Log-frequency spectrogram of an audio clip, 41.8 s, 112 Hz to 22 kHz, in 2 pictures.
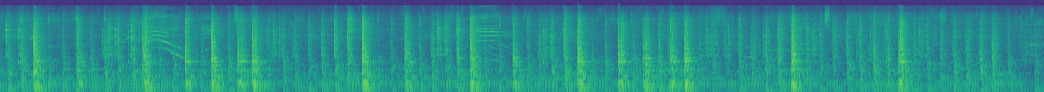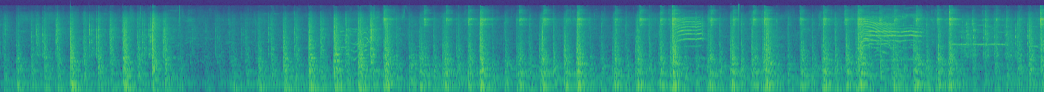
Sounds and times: Drum: 0.0 - 41.7.

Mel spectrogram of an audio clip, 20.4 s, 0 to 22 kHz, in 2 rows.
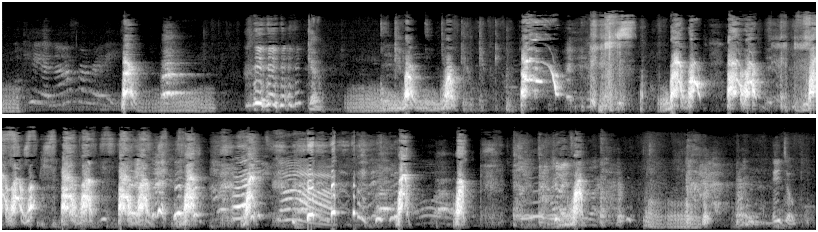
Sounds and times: Bow-wow: 1.5 - 2.6, 5.0 - 5.8, 6.5 - 7.0, 8.3 - 13.4, 15.1 - 16.1, 17.3 - 17.6.

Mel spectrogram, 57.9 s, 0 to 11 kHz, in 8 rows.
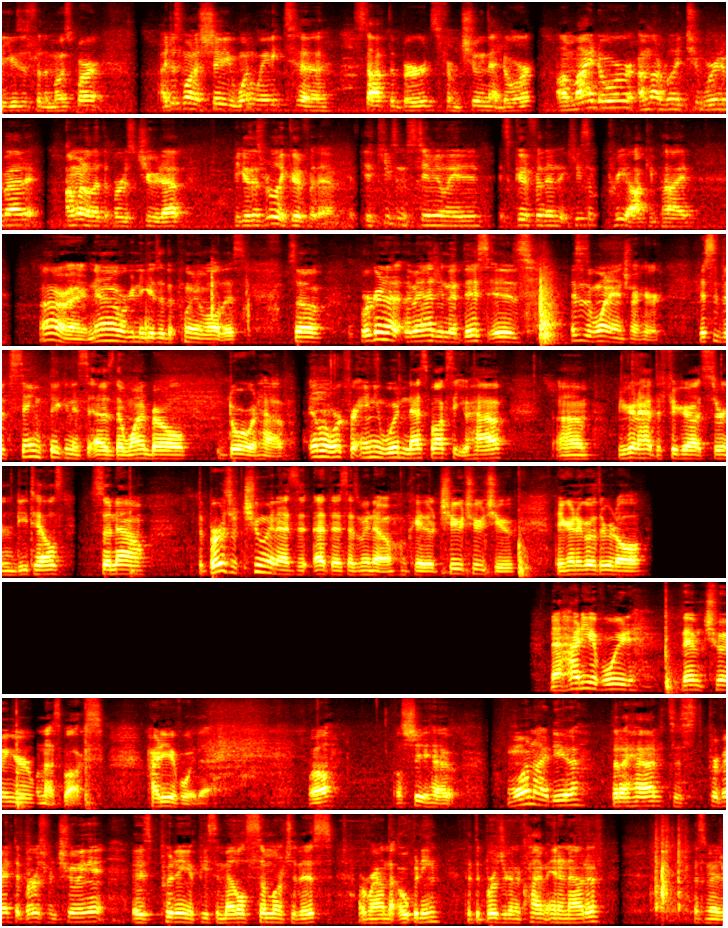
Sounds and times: Speech: 0.0 - 1.0, 1.6 - 14.2, 14.8 - 35.5, 41.7 - 45.7, 46.5 - 56.8, 57.5 - 57.8.

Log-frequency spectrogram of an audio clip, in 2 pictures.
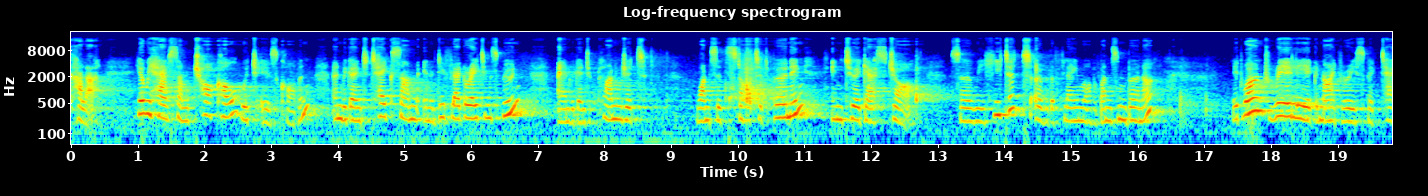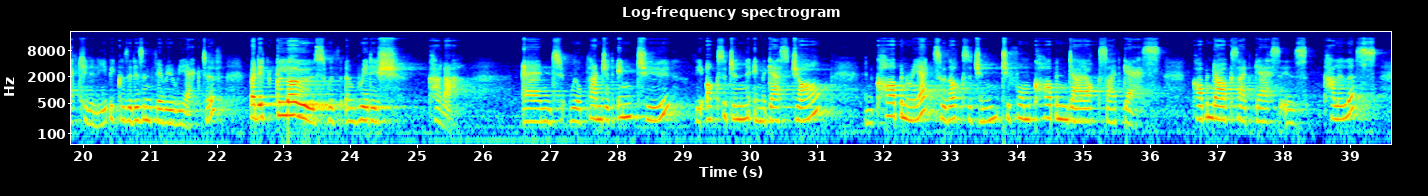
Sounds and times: Speech: 0.0 - 8.8, 9.4 - 16.4, 17.4 - 25.8, 26.6 - 39.5.

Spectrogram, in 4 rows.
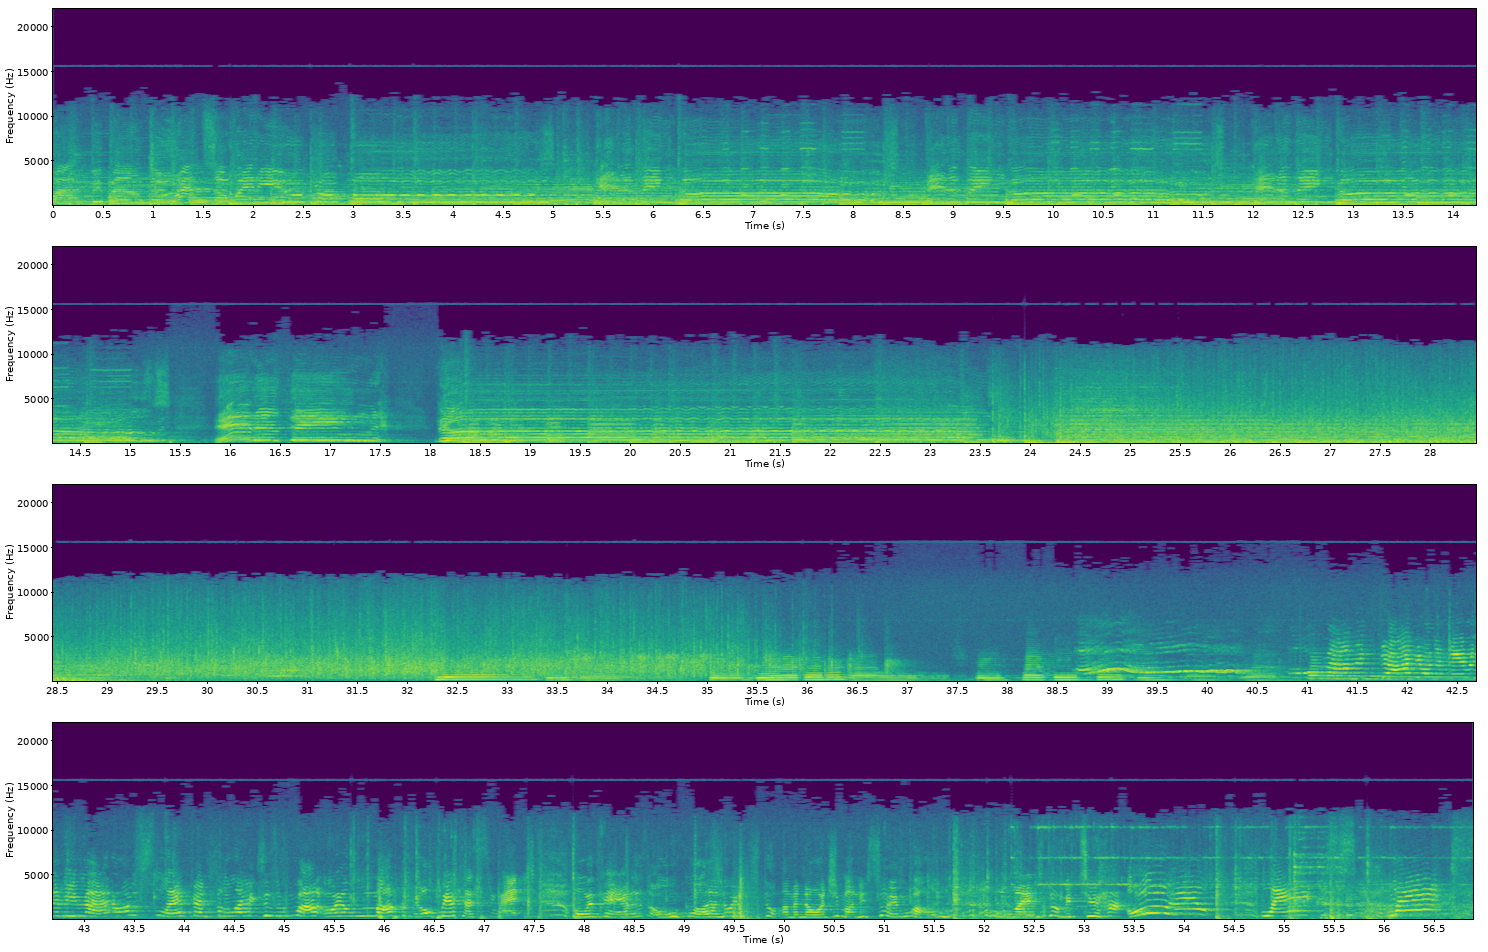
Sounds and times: Trombone: 0.0 - 15.2, 18.1 - 29.8, 32.1 - 42.0.

